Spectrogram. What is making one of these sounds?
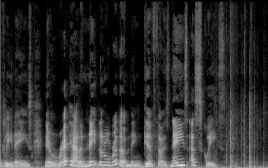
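A woman reads aloud close by, with a lively, sing-song voice.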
